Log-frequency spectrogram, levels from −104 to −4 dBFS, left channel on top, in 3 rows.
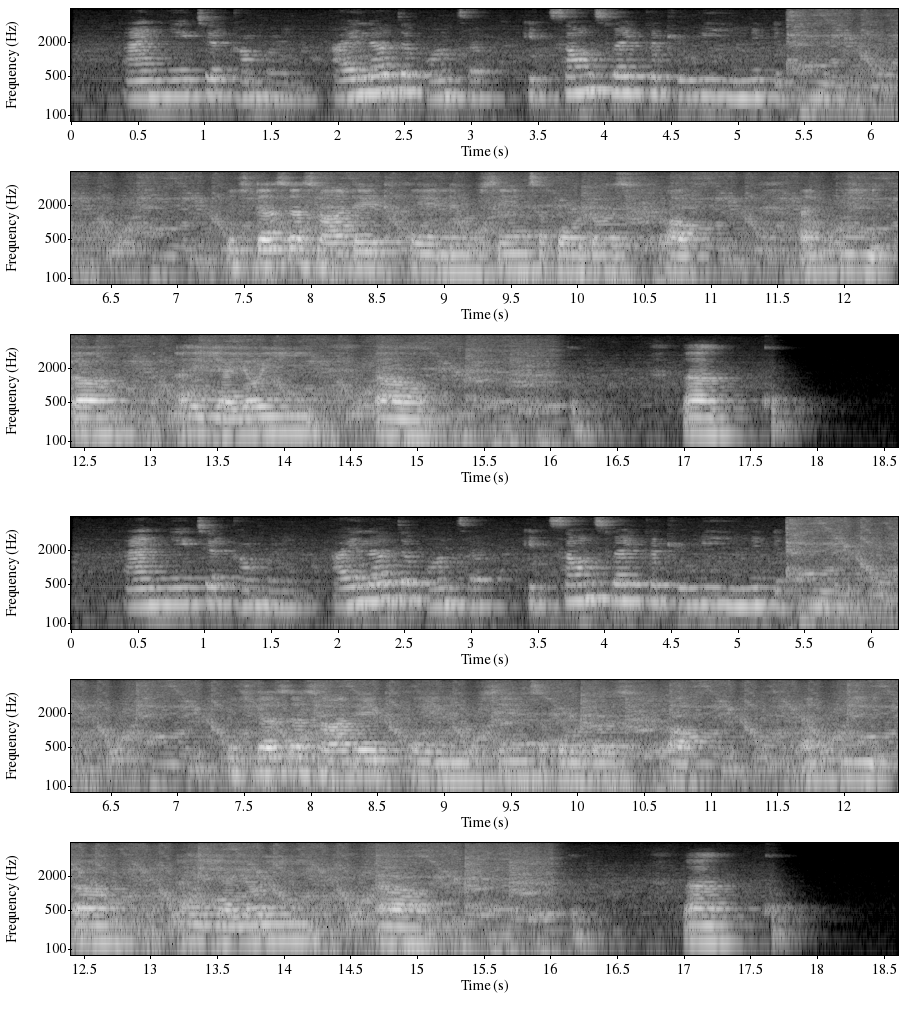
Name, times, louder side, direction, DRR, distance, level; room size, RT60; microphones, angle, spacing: voice 1, 0.4-1.7 2.0-3.1 3.7-5.7, left 1 dB, 5° right, -1 dB, 0.5 m, -34 dB
sound 1, 5.4-16.0, right 3 dB, 80° right, 0.6 m, -39 dB
voice 2, 7.4-11.0 11.3-15.2 16.1-16.3 16.8-17.3, left 2 dB, 90° left, 0 dB, 0.5 m, -29 dB
3.7 x 2.1 x 3.0 m, 0.64 s
head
